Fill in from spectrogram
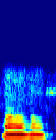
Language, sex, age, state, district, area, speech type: Odia, female, 30-45, Odisha, Kalahandi, rural, conversation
